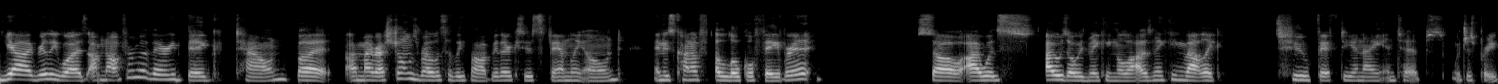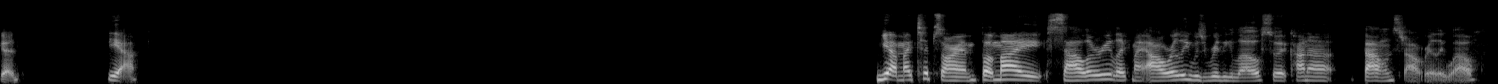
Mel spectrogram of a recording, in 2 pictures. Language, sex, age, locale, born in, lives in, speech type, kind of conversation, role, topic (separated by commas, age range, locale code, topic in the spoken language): English, female, 18-19, en-US, United States, United States, conversation, unstructured, none, Would you rather prioritize work-life balance or career advancement?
